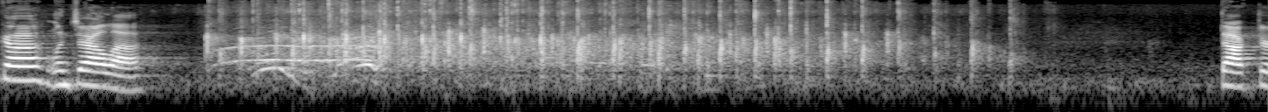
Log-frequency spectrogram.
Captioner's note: applause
